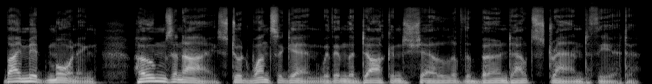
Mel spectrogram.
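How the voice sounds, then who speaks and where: Very deep male mystery narrator, animated delivery. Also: dry recording, clean studio sound. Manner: measured, suspenseful storytelling. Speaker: audiobook narrator. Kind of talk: scripted dramatic mystery narration.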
